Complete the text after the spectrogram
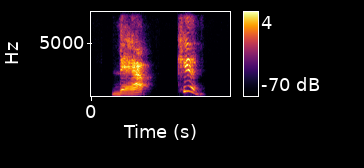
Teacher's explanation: napkin is a VC CV with the accent on the first syllable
